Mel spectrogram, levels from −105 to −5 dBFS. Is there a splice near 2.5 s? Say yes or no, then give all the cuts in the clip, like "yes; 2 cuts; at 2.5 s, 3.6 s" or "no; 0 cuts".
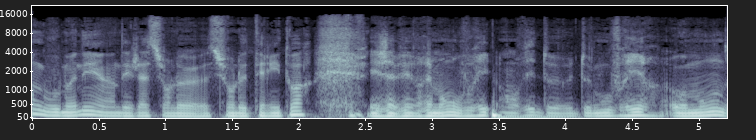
yes; 1 cut; at 2.5 s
